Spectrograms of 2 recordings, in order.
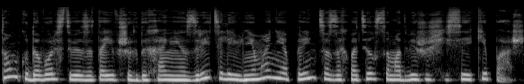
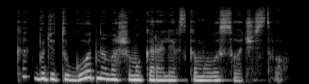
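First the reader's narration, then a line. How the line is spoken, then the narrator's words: Muttered. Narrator (Russian): пробормотала Дарина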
